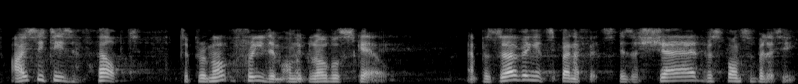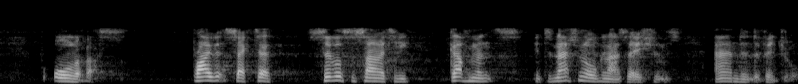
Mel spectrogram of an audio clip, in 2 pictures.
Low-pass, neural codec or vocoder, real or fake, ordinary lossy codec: 5.4 kHz; vocoder, 22.05 kHz, 80 mel bands, HiFi-GAN; fake; none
